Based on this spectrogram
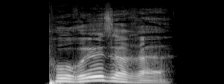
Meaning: inflection of porös: 1. strong/mixed nominative/accusative feminine singular comparative degree 2. strong nominative/accusative plural comparative degree
- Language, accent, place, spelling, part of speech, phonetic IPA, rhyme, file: German, Germany, Berlin, porösere, adjective, [poˈʁøːzəʁə], -øːzəʁə, De-porösere.ogg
